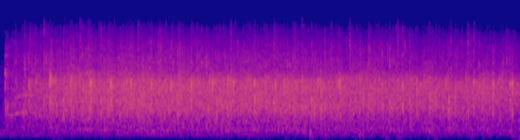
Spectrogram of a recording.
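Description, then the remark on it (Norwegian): Steady, loud applause from an audience at a landsmøte (national meeting), greeting a speaker as she is introduced, a dense rush of clapping that holds evenly for several seconds without voices over it. “Gi henne en god applaus.”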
